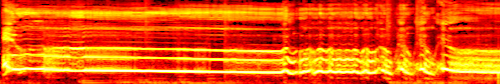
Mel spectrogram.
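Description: A dog howls in one long, loud, sustained note that holds steady, then wavers and breaks into quavering pitch swoops near the end.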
